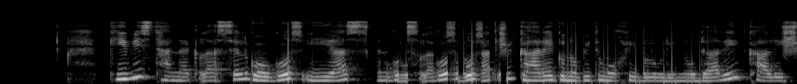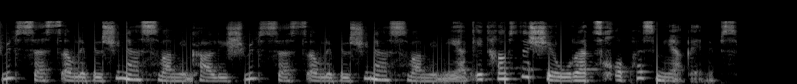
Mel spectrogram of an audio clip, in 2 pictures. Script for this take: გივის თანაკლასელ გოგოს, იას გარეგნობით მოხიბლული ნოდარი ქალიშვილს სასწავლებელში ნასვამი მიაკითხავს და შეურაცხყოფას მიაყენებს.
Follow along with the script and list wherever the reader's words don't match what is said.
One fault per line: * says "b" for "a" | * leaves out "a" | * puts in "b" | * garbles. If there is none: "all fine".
* garbles
* puts in "ქალიშვილს სასწავლებელში ნასვამი"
